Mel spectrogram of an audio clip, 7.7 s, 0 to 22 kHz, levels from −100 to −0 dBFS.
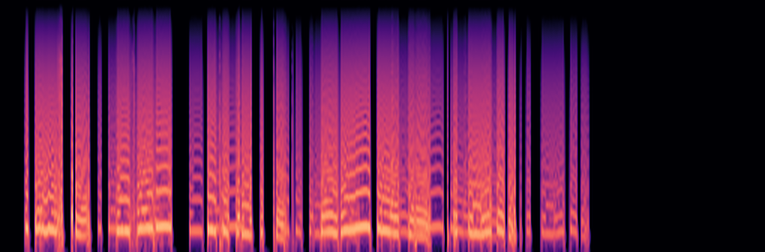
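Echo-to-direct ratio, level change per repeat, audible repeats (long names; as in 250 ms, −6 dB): −12.5 dB, repeats not evenly spaced, 1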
